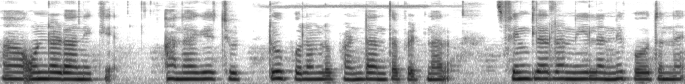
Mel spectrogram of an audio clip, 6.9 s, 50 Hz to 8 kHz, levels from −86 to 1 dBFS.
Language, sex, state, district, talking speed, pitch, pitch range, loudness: Telugu, female, Andhra Pradesh, Sri Satya Sai, 105 wpm, 230 Hz, 220-235 Hz, -14 LUFS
